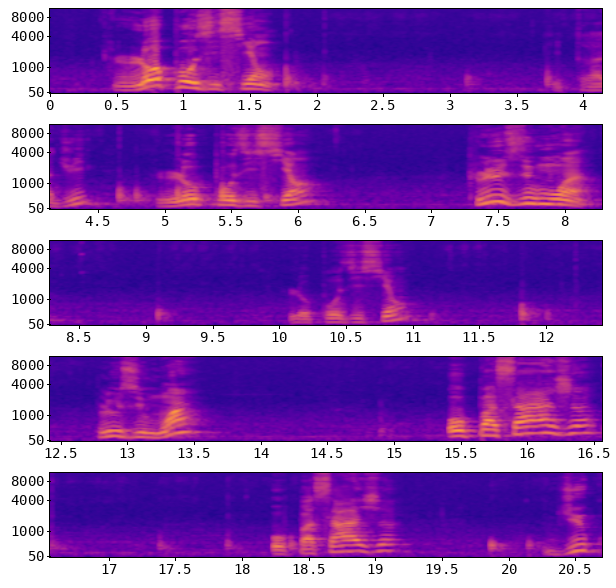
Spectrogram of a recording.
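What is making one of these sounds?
A man speaks calmly in short phrases with pauses, close by.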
